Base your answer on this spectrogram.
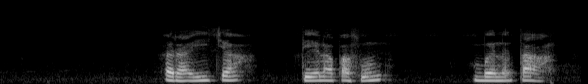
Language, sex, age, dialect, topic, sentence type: Marathi, male, 18-24, Southern Konkan, agriculture, statement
